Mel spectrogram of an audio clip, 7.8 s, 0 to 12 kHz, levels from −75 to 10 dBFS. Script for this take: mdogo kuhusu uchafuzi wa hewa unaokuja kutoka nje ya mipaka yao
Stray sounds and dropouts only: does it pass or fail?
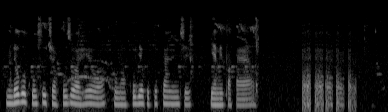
fail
